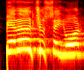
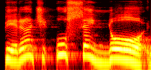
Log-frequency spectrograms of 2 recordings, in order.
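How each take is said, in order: First: Higher, louder and slow; emphatic quote. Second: Said in the usual way. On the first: Shown as a demonstration. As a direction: proclaim it slowly. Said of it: "assunto dois". ("Perante" bem enfatizado) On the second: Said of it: "Ninguém tá falando de Senhor".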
